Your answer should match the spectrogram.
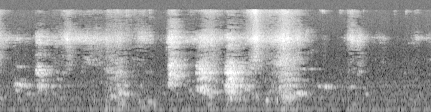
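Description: A few faint dog barks in quick succession, between about one and three seconds in, against a very quiet room.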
